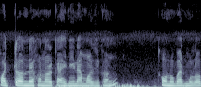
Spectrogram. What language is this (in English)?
Assamese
